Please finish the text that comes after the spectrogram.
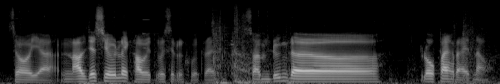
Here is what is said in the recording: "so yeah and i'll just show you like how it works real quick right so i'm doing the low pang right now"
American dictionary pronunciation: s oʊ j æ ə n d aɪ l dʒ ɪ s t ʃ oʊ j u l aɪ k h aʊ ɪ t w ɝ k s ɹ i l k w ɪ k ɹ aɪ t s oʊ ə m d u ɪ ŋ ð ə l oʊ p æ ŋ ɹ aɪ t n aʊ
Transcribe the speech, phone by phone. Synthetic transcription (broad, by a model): s oʊ j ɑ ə n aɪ l dʒ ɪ s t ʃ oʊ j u l aɪ k h aʊ ɪ t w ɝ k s l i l k w ɪ k ɹ aɪ t s oʊ ə m d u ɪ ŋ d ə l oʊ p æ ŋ ɹ aɪ t n aʊ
